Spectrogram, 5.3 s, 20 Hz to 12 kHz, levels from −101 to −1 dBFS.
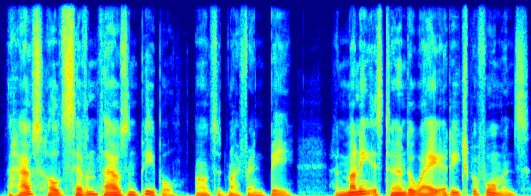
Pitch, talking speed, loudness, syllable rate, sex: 110 Hz, 205 wpm, -20 LUFS, 6.4 syllables/s, male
